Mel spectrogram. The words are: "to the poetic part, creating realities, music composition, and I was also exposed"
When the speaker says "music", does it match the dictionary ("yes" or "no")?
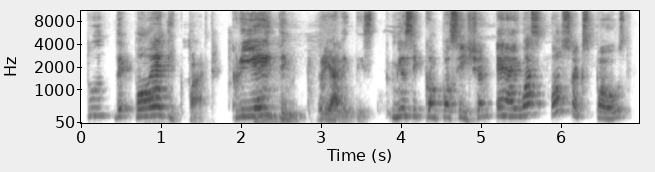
no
